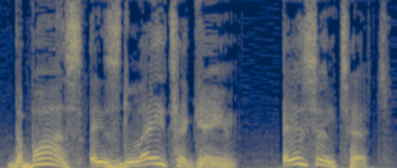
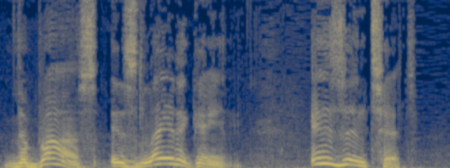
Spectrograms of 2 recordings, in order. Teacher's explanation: One person begins with a tag question with a voice going down at the end.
